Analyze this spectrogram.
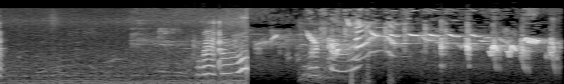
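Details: Talking parrot. The first half is music over a low hum, then a rush of high whistled and chirped notes, some sliding up and down, comes in quick bursts until the end.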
